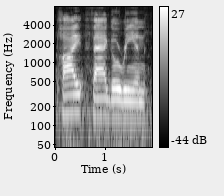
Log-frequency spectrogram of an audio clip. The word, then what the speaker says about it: Pythagorean: it is spelled kind of like that it's pronounced Pythagorean theorem all right and the Pythagorean theorem states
